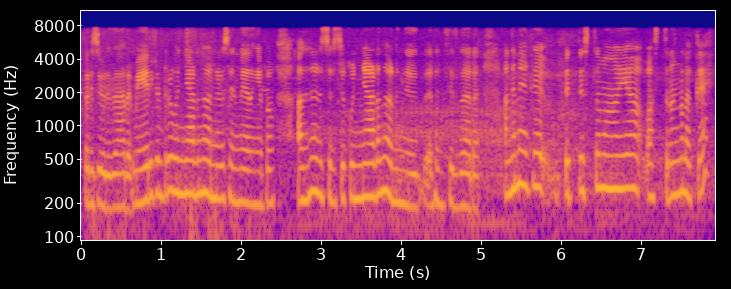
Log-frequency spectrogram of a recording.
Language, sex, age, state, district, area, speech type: Malayalam, female, 18-30, Kerala, Idukki, rural, spontaneous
